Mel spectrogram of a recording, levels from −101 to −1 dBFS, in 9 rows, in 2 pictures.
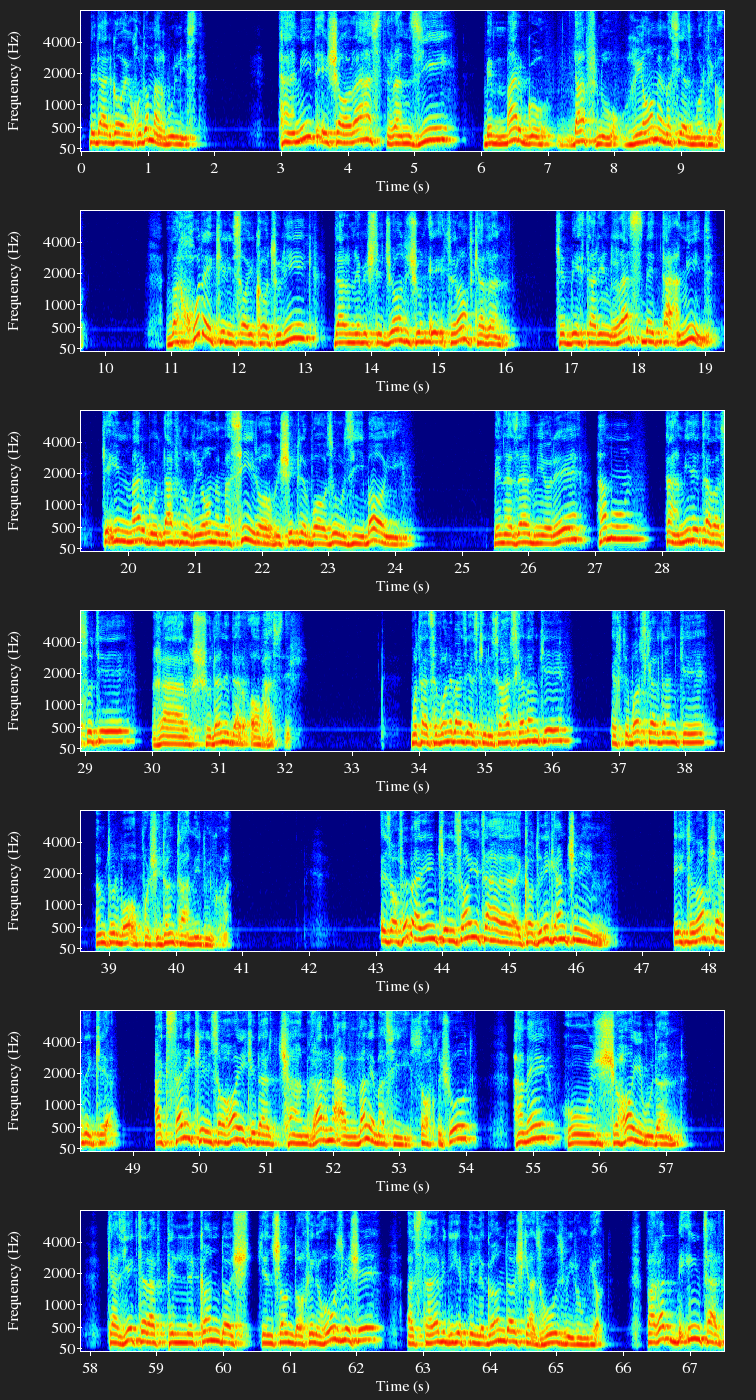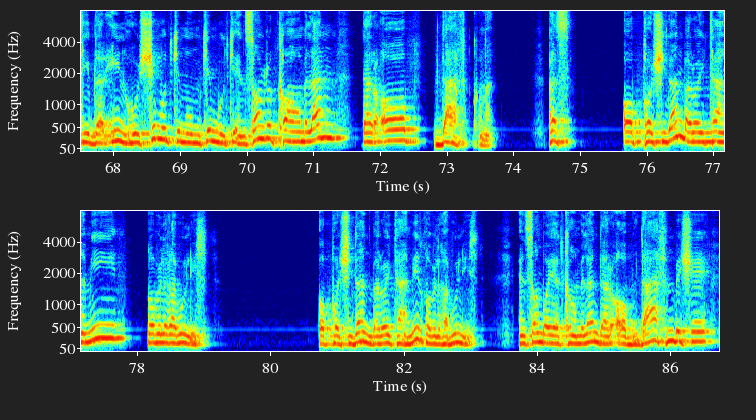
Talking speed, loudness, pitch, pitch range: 110 wpm, -19 LUFS, 190 Hz, 165-220 Hz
